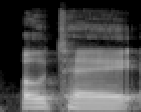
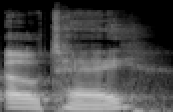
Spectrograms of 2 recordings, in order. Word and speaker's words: ὅτε: examples of that now there's another otay but the accents are different so I want you to be aware of it has the accent on the Omicron the other otay has the accent on the epsilon it still has a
